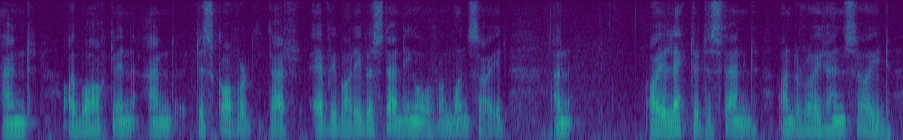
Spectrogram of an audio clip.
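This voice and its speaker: A Cork man in his seventies, his Irish accent softened by years in London, rambles through self-deprecating stories of his youth as an interview guest, full of ums and restarts. His medium-pitched voice barely moves in pitch, with a moderate pace, vocal fry, a darkish tone and a breathy edge.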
